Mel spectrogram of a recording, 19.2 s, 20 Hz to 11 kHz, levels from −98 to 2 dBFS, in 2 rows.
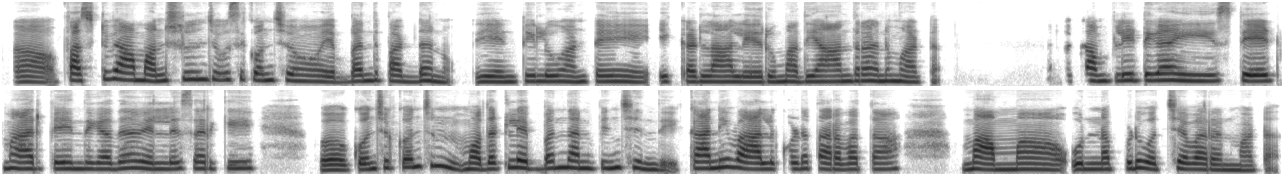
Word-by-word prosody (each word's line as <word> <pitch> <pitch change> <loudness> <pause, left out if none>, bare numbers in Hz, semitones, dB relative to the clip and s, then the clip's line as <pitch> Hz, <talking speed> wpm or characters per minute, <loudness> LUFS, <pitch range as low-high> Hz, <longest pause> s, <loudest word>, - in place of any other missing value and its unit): ఆహ్, 200 -2 -2 0.2
ఫస్ట్‌‌గా 260 +5 +2
ఆ - - +4
మనుషుల్ని 290 +6 0
చూసి 280 +3 -5
కొంచెం 255 -1 -1 0.3
ఇబ్బంది 225 +6 -2
పడ్డాను. 215 -1 -2 0.3
ఏంటీల్లు 215 +2 -2 0.2
అంటే 215 +1 -3 0.5
ఇక్కడలా 210 0 -1 0.2
లేరు 195 +1 -1
మాది 210 0 -1
ఆంధ్ర 225 +2 -1
అనమాట. 220 -4 -1 1.2
కంప్లీట్‌గా 250 +2 +1 0.2
ఈ - - 0 0.3
స్టేట్ 235 -1 +3
మారిపోయింది 240 0 +1
కదా. 240 +3 0
వెళ్ళేసరికి 245 +2 -2 0.6
ఒ - - +5 0.2
కొంచెం 245 +5 +1
కొంచెం 330 +4 +2 0.2
మొదట్లో 235 +6 +3
ఇబ్బందనిపించింది. 260 -1 +1 0.2
కానీ 260 +3 +4
వాళ్ళు 230 -1 +4
కూడా 235 +1 -1
తర్వాత 220 +1 -1 0.7
మా 240 - +5
అమ్మ 215 +1 0 0.5
ఉన్నప్పుడు 225 +3 0
వచ్చేవారనమాట. 205 -5 -1
235 Hz, 105 wpm, -19 LUFS, 215-255 Hz, 1.2 s, ఒ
